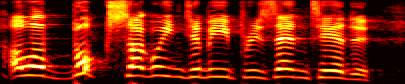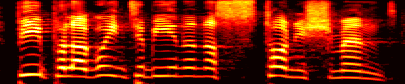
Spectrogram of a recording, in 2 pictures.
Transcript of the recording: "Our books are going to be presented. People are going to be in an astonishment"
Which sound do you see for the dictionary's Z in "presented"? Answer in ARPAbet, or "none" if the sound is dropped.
Z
